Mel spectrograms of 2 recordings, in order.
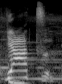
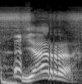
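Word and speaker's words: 鸭子: Yazi. Pero ese z aquí en Danyang se pronuncia r. Yarra.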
